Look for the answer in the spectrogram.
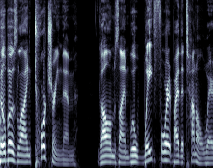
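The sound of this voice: Lively intonation fills this unforced reading voice. Behind it, the background stays quiet.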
